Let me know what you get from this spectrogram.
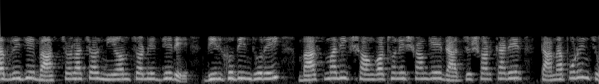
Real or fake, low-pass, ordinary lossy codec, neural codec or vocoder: real; 3.6 kHz; none; none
